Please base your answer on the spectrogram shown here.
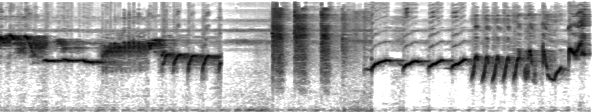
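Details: White-rumped shama song aimed at provoking neighbouring birds: buzzy high notes and a steady whistle, a brief run of sharp clicks, then repeated upslurred whistles speeding into a quick rattling series.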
